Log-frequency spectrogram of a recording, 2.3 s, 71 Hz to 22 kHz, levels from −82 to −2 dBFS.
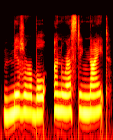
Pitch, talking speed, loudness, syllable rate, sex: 220 Hz, 80 wpm, -15 LUFS, 3.9 syllables/s, female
